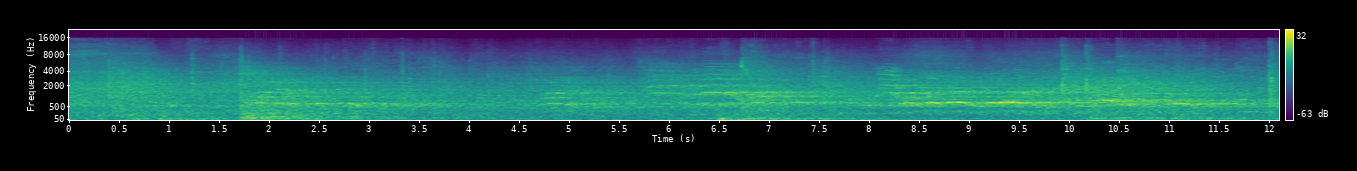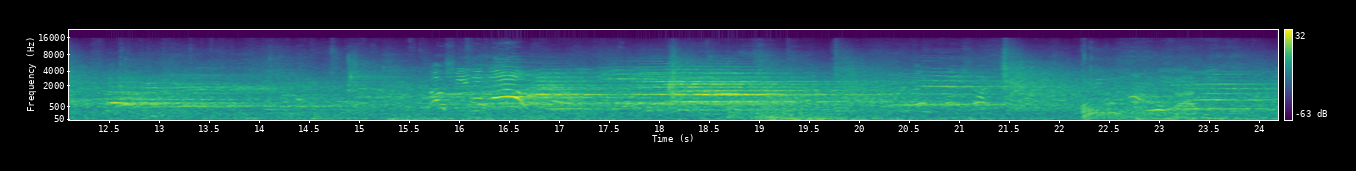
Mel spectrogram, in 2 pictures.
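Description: Spectators call out and cheer in a large echoing rink.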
